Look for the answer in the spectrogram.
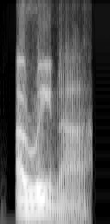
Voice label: "arena", British

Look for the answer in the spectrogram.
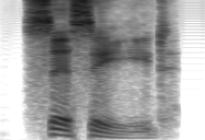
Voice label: "secede", British

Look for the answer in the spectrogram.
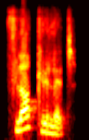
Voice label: "flocculate", Indian

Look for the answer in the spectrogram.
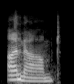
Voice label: "unarmed", Indian

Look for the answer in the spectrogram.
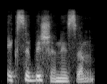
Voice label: "exhibitionism", Indian

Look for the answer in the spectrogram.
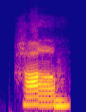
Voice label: "harm", Indian

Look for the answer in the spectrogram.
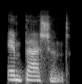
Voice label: "impassioned", Indian

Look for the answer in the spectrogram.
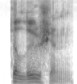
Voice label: "delusion", American

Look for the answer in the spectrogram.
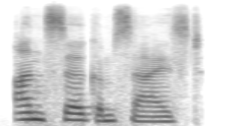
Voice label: "uncircumcised", Indian

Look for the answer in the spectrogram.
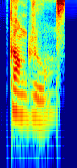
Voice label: "congruous", Indian

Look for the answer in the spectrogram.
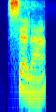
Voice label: "selah", Indian

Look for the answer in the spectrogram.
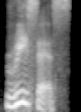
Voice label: "recess", Indian

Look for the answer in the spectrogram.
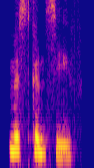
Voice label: "misconceive", Indian

